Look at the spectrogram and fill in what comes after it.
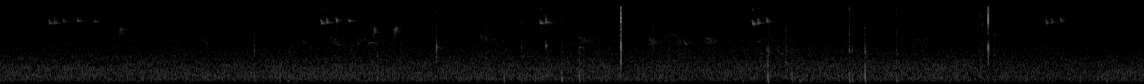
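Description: Madagascar red fody giving short groups of very high, thin chirps every second or so. Two sharp clicks come about six and ten seconds in.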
